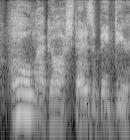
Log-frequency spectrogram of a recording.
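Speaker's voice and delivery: trembling voice. Talking to the camera right after shooting a big buck: shaking. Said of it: "I'm shaking".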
